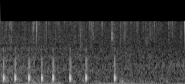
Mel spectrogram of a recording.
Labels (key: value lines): label: biophony, pulse
recorder: SoundTrap 500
